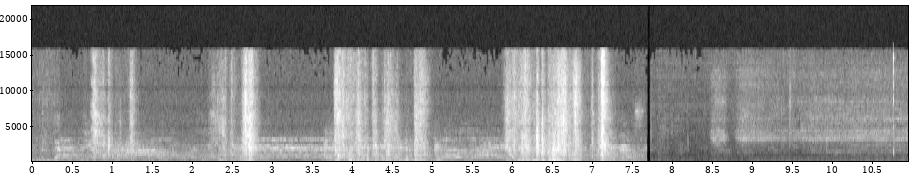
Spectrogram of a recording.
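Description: Voices and music mixed with several thumps, the loudest about six and a half seconds in, cutting off abruptly near the end to faint room tone.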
